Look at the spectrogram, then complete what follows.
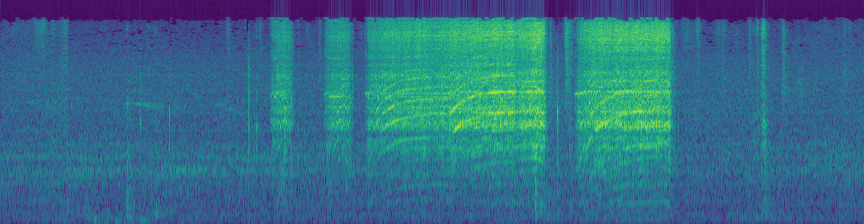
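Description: Cordless drill drilling a hole into a plastic kayak to mount a stabilizer arm base. A few short blips of the trigger come first, then two longer runs of about a second and a half and a second, the motor rising in pitch as it spins up.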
